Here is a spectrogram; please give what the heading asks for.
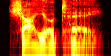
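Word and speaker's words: chayote: First, meat coyote, pronounced chyote.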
